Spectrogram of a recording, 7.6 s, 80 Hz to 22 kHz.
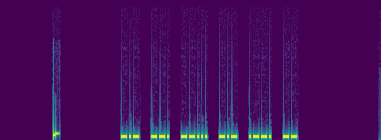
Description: Morse code, heard as a keyed tone, about 30 wpm, spaced as for 22 wpm, 700 Hz. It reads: KG7KPM
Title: USA Call Signs - 6 Characters - 2x Character Spacing - 30wpm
